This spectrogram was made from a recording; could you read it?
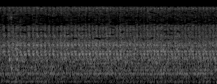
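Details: Skoda Octavia 1.8 TSI 150 hp after repair of rough running (codes P0299, P0507, P2279, P0171), heard at exhaust and in engine bay: steady smooth idle with fine even pulse, no hunting or stumbling.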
